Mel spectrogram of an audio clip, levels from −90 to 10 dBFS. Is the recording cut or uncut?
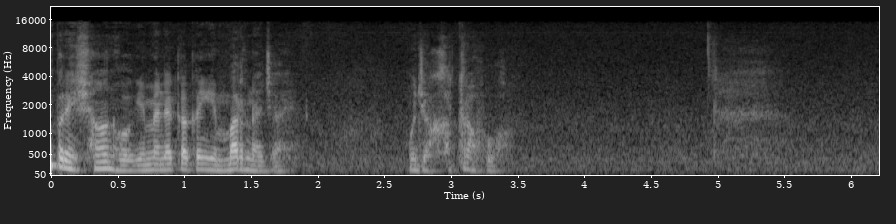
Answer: uncut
